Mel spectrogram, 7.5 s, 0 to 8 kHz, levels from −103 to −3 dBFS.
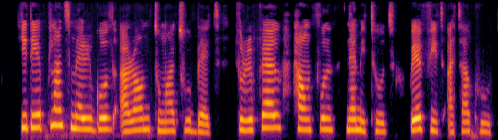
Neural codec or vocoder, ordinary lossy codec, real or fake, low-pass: codec, 16 kHz, 4 kbps, X-Codec, WavLM features, trained on Multilingual LibriSpeech; none; fake; none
